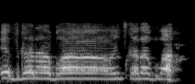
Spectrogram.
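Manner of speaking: very high, stretched-out, drawn-out panicked shriek. Retelling how a friend at a party screamed about the grill: imitating a scream. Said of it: "he's screaming somehow".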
